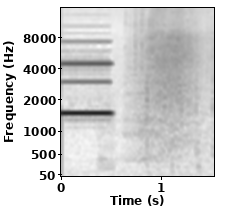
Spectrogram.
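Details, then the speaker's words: VW Golf 7 in reverse: single steady high beep about half a second, then quiet, with warning flashing; rear parking sensors not working since a battery change, caused by a failed park-assist buzzer, later fixed by replacing it. "Marche arrière, quand j'ai le capteur marche arrière qui fonctionne pas."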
